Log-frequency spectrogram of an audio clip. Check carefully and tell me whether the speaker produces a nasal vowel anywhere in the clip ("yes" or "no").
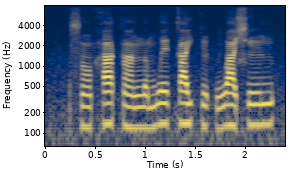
yes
